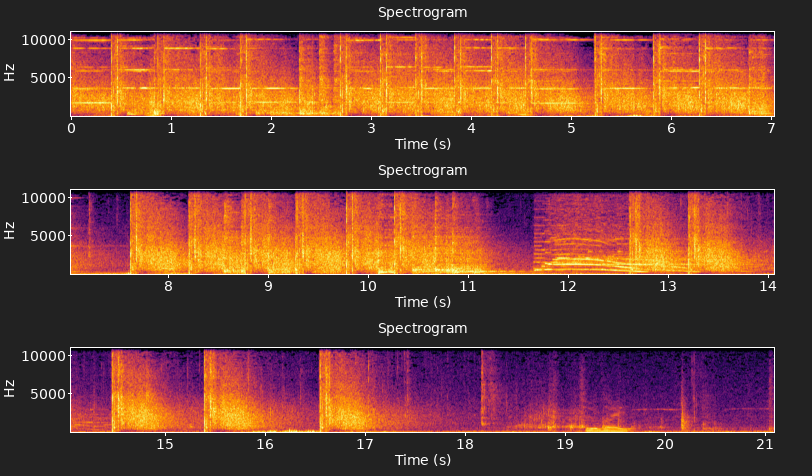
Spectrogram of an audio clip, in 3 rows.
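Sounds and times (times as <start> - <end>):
metallic ring of steel targets: 0.0 - 7.3
gunshots: 12.6 - 17.2.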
